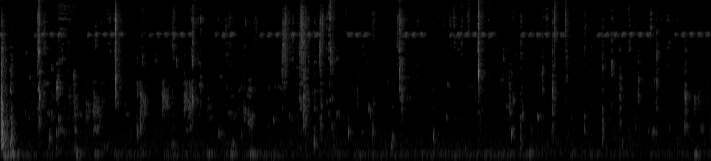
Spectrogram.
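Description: A person chewing raw honeycomb close to the microphone, with faint, irregular wet clicks and smacks of the mouth.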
